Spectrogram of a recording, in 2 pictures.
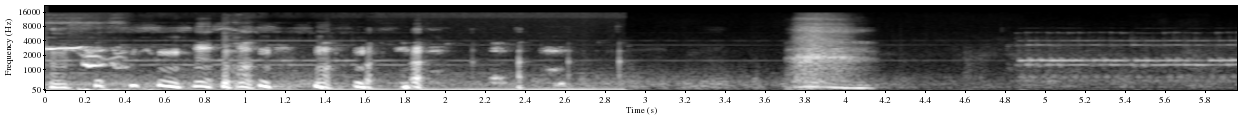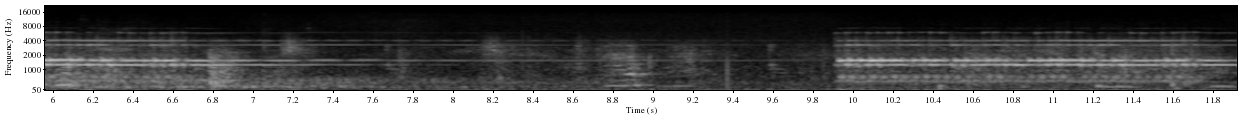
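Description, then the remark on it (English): A telephone rings in two long, steady electronic bursts separated by a pause, coming after a stretch of chuckling laughter and a brief sharp noise. “Oh, phone is ringing.”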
